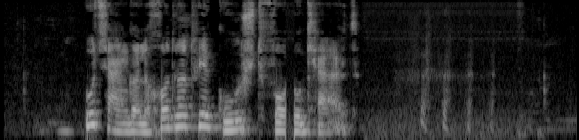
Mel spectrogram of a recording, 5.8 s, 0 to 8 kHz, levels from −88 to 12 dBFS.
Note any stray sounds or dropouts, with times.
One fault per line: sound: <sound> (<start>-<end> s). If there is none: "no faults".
sound: dropout (2.9-2.9 s)
sound: laugh (3.9-5.0 s)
